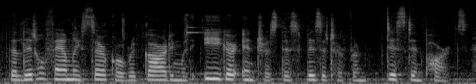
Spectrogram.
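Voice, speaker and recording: A woman podcast host and story narrator with a mid-pitched voice. The recording carries faint background noise. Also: poor audio.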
